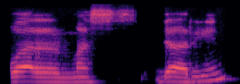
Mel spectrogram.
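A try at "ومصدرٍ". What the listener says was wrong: masdarin. Nggak usah pakai lam. Wa masdarin.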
